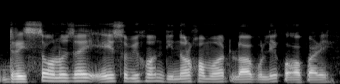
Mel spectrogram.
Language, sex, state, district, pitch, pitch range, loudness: Assamese, male, Assam, Kamrup Metropolitan, 135 Hz, 120-155 Hz, -17 LUFS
